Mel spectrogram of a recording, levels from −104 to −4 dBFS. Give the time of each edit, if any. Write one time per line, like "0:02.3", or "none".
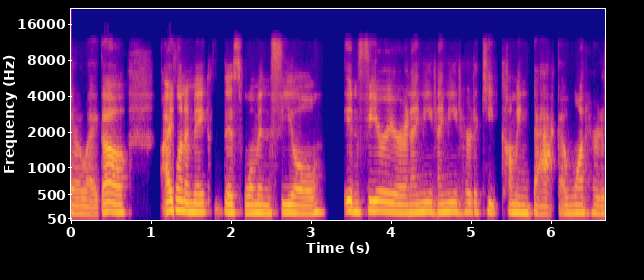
0:01.3
0:01.8
0:03.3
0:04.6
